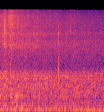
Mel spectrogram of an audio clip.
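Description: Pool water splashing and churning as a swimmer kicks and strokes close by at the wall, a steady wash of splashing with a sharper splash right at the start.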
